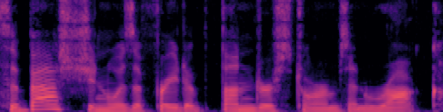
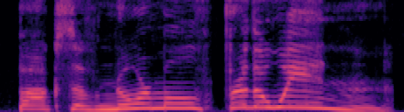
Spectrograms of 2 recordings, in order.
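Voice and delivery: much higher, louder cheer; 9 semitones higher, 5 dB louder than usual. Acted. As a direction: cheer her on. Calls cheer after her.

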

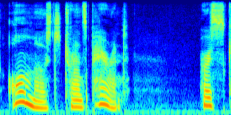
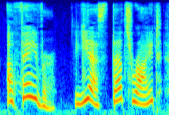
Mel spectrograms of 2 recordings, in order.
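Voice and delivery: put-on higher, hesitant embarrassed girl; nervous girl voice; 7 semitones higher than usual. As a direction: answer high and flustered. Narrator girl answers, embarrassed.

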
